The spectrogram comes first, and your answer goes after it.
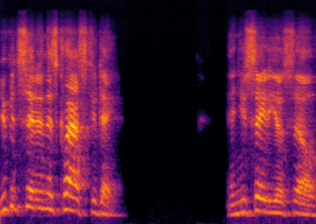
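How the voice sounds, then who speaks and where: A man with an American accent and a high pitch talks in an animated tone with lively intonation at a fairly slow pace, with audible room echo. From US Midwest (Illinois). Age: 60s. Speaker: guest lecturer, lawyer. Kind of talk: lecture. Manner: animated, emphatic.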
